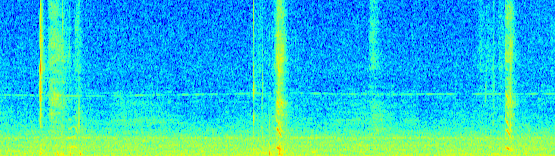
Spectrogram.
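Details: Hermann's tortoise during mating: short, faint, sharp squeaks at irregular intervals of about three seconds, each a brief broadband burst over a steady low background hum.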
